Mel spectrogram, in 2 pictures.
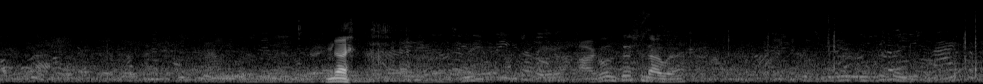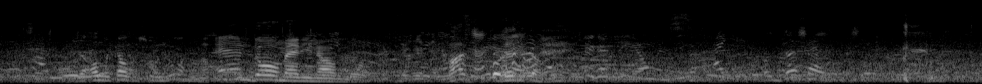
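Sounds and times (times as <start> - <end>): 
crowd of people on a street: 0.0 - 19.6.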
